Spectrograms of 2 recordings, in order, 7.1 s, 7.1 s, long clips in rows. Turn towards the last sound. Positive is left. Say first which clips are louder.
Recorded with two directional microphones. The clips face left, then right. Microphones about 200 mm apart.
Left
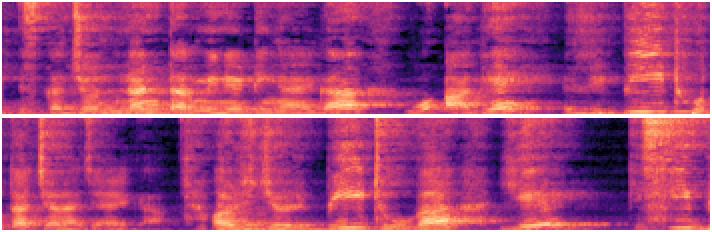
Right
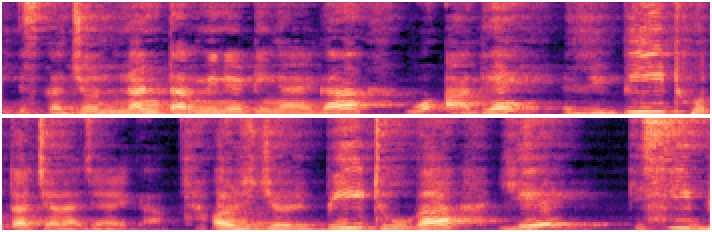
# right 5 dB
turn(degrees=-25)  # may be behind; listen again after turning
